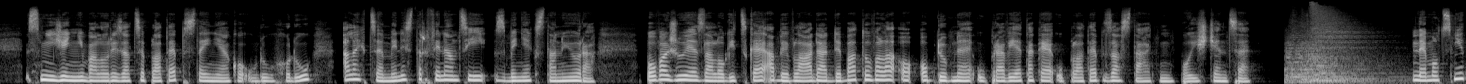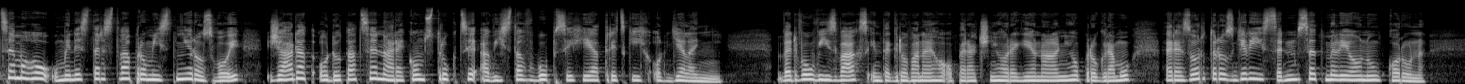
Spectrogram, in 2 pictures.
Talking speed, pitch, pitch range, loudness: 115 wpm, 185 Hz, 165-210 Hz, -15 LUFS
